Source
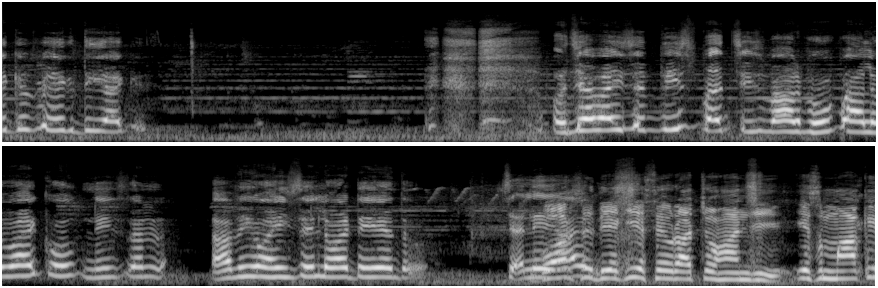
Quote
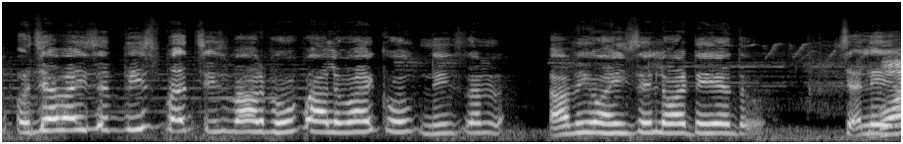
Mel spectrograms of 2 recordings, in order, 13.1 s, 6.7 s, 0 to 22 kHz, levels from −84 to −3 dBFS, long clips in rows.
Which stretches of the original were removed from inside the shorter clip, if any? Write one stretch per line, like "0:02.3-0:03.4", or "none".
none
